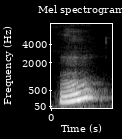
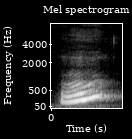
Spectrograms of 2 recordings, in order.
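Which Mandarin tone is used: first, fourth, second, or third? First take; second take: second; second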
